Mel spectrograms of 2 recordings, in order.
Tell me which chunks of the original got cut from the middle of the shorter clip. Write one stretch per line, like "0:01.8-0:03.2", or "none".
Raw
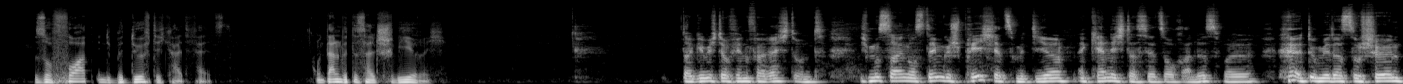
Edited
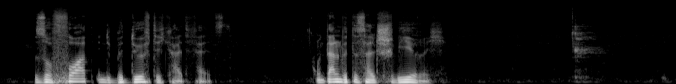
none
